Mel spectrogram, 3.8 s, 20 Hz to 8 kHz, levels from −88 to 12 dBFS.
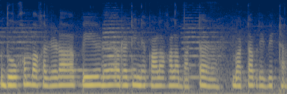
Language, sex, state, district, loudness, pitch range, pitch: Rajasthani, female, Rajasthan, Nagaur, -15 LUFS, 205-220 Hz, 215 Hz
